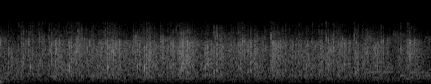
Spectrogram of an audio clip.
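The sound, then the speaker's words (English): An audience claps hands to praise the Lord in sustained, dense applause for several seconds, a steady wash of many overlapping claps with no voices standing out. “Let's clap our hands to Him.”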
